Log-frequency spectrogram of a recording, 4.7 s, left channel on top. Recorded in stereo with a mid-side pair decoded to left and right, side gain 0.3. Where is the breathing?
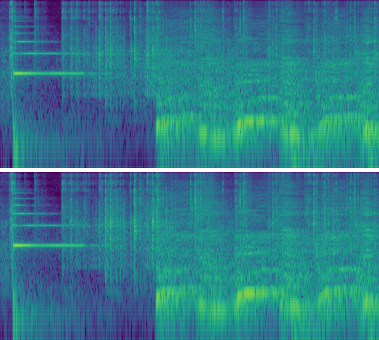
40° right, 1.2 m.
